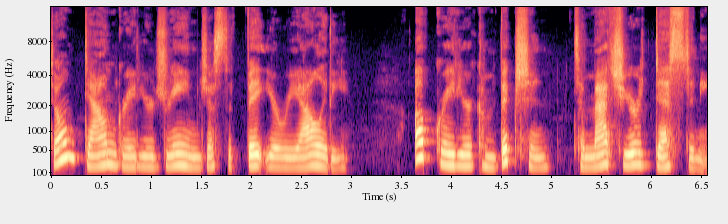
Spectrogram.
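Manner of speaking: corny, cheesy put-on motivational delivery. Sharing a motivational quote, reading it in a cheesy voice. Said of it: "Let's do it in like a cheesy voice".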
